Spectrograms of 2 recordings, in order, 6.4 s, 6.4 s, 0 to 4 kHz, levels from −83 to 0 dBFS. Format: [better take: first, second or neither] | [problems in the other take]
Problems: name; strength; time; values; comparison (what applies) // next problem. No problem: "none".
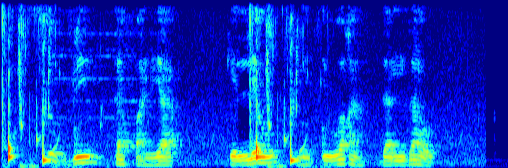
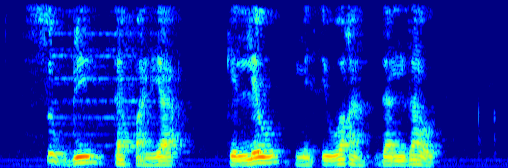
second | background sound (Water / Splash, splatter); 1 dB above the speech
